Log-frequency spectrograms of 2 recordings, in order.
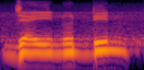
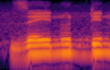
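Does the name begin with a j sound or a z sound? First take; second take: j sound; z sound. First: The name begins with a j sound. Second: The name begins with a z sound. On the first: "Z jadi Jim" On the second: "orang Sunda susah baca Z"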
